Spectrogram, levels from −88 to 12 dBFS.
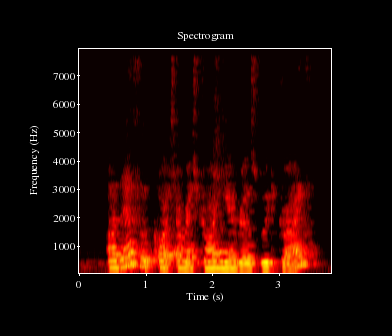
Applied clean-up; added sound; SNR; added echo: classical method WPE with log-MMSE.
